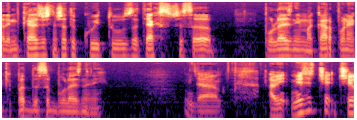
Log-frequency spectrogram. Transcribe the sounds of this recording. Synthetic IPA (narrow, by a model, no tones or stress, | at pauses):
d̪ɐimkaʒɛʃnɛʃt̪at̪əkoit̪ʊzɐt̪ʲjaxst͡ʃɛsə | polɛznimɐkaɾponʲaku̥jpɤt̪̚d̪ɐsəbolɛznɛnḭ | d̪aɐmimislʲət͡ʃɛt͡ʃɛ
